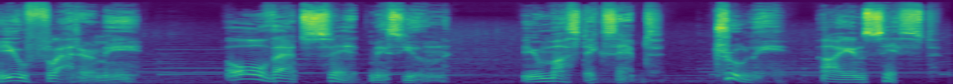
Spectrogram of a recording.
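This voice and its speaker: A scholarly gentleman from a video game, with a notably deep voice. He phrases things formally and eloquently, composed yet with a wide melodic range. Soft music plays behind him. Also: huge pitch swings, takes it slowly, vocal fry, full character voice. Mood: courteous, composed.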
